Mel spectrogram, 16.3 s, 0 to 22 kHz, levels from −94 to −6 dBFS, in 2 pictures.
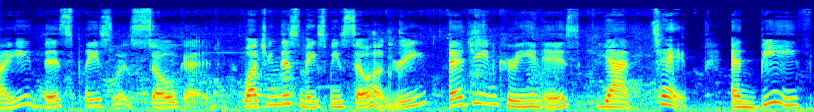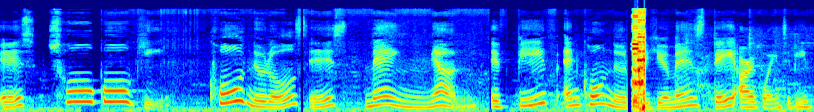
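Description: At 11.14 to 11.20 s, damaged data in the compressed stream makes the decoder misread frames and lose sync, so a brief glitch cuts through the sound before it picks up again at the next valid frame header. At 12.80 s a DC step shifts the waveform's zero line, heard as a low thump or click, with the offset then draining away as a 20 Hz high-pass pulls it back. At 14.38 to 14.60 s corrupted data strikes again, longer this time, and the decoder spends about 0.2 s hunting for sync, giving a longer glitch before normal decoding resumes.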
